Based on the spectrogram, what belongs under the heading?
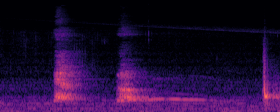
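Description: A dog, Mojo, barks three times with no one talking: two fuller barks about half a second apart, then a pause and a short, sharp final bark.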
